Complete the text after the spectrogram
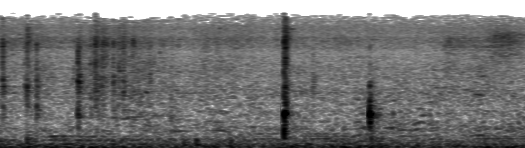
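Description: A plastic bottle crinkles.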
